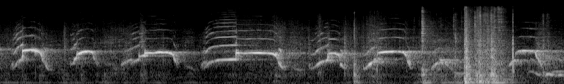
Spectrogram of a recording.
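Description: Wheelbarrow squeaking over and over as it is pushed, about two high squeaks a second at much the same pitch. A short clatter comes near the end.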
